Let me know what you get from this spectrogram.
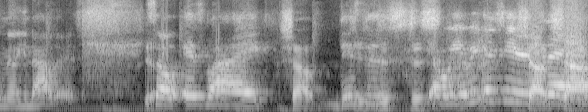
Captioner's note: shout!; clinks glasses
